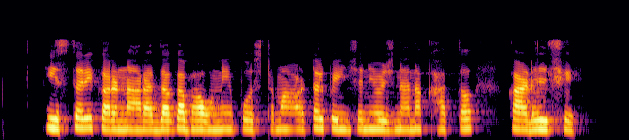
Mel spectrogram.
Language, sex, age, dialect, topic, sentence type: Marathi, female, 18-24, Northern Konkan, banking, statement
